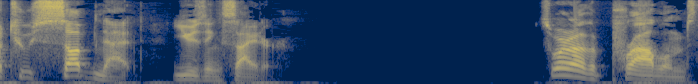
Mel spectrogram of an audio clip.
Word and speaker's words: CIDR: say the letters because I pronounce This Acronym cider but many people pronounce it sitter and I've even seen it pronounced as Cedar cider sitter Cedar don't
